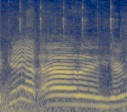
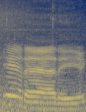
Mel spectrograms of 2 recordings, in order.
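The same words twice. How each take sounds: First: Higher, loud, slow mock taunt; high drawn-out taunt. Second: Said in the usual way. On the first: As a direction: draw it out, taunting.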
